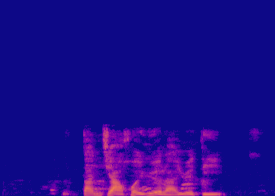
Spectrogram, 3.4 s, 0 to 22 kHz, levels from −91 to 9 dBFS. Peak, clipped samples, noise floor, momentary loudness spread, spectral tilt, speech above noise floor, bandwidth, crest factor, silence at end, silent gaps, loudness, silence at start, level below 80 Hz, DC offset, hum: -12 dBFS; under 0.1%; -80 dBFS; 9 LU; -4 dB/octave; 48 dB; 8.2 kHz; 22 dB; 0.7 s; none; -32 LUFS; 0.65 s; -78 dBFS; under 0.1%; none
